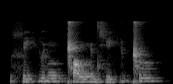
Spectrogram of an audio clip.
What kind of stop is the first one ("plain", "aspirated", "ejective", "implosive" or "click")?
click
